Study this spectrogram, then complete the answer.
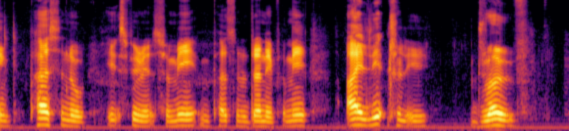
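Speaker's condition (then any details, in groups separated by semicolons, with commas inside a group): Cerebral palsy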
